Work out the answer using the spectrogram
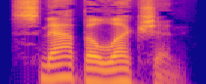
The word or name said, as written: snap election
